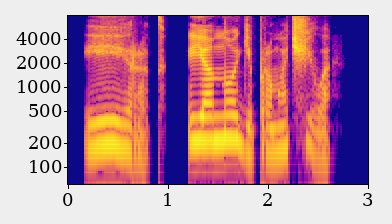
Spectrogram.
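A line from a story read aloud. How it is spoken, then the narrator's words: Grumbling. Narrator (Russian): Проворчала я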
